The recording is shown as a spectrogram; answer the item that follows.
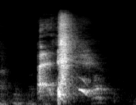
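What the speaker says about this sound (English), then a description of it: "Tried not to sneeze." A single sharp sneeze with a quick inhaled build-up, then a brief trailing breath, close and loud against an otherwise quiet background.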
